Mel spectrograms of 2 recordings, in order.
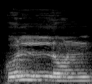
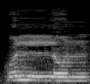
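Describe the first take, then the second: No difference in how they are said.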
